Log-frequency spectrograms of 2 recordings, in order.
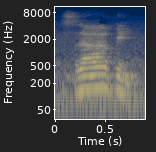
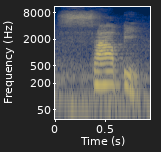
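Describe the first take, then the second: First: The S has no hiss. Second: The S has a clear hiss. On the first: The speaker calls it wrong. "Kalau nggak berdesis" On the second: The speaker calls it right. "Jadi ada desisan"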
